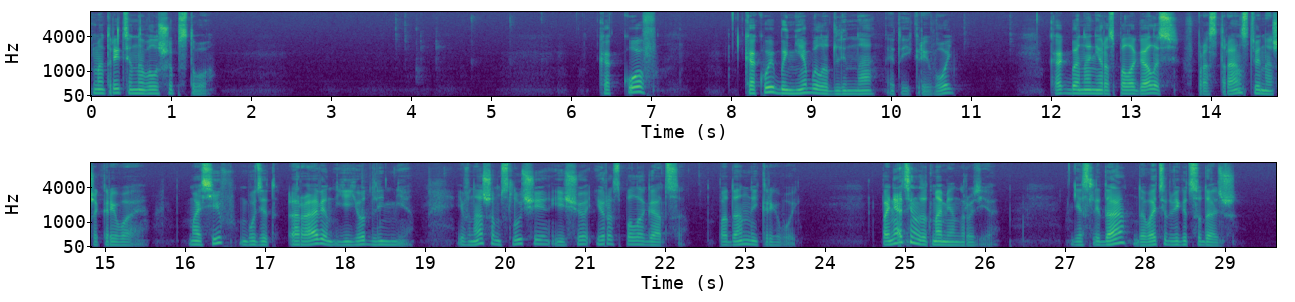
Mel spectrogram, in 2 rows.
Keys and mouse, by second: 2.6 click, 2.8 middle click, 3.0 alt+middle click, 3.3 ctrl+alt+middle click, 3.6 click, 4.0-4.6 right drag, 4.8 click, 5.2 alt+middle click, 11.1 click, 11.8 alt+middle click, 13.0 alt+middle click, 18.7 alt+middle click.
